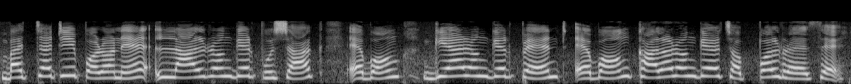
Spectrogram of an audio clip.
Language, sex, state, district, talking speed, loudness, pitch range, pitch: Bengali, female, Assam, Hailakandi, 100 wpm, -13 LUFS, 295-380 Hz, 335 Hz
